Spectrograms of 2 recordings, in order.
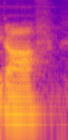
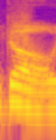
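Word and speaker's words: Van Gogh: back and saw vincent who anyone was visiting golf knows that you know he was a very troubled man that's how it's pronounced it's good in america we say vince van gaal doesn't mean it wasn't pronounced the point of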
